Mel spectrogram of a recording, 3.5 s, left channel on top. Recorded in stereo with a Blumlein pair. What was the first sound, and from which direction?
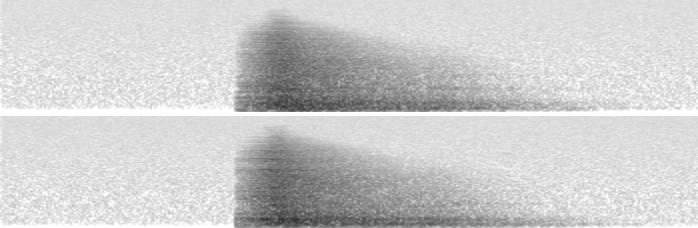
A whoosh, 60° right.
